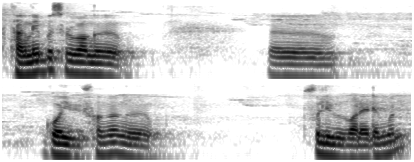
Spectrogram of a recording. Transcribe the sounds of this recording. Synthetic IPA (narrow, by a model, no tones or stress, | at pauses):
tʰaŋnajbɯsɯɾwaŋɯ | ɡojbipʰaŋaŋɯ | pʰulibɯbanajdɯŋmɯn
